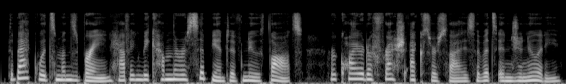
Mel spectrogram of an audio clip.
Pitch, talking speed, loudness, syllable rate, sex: 190 Hz, 180 wpm, -18 LUFS, 6.2 syllables/s, female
